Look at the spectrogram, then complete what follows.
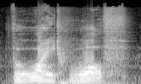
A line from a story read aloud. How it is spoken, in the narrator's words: exclaimed my father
